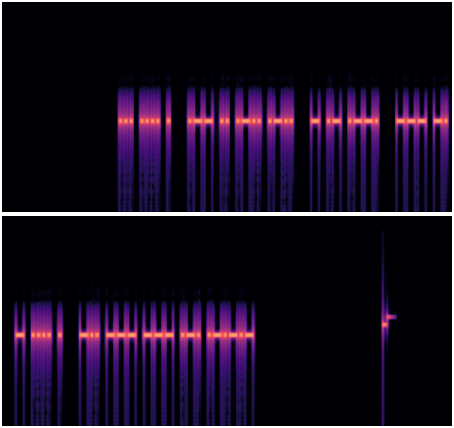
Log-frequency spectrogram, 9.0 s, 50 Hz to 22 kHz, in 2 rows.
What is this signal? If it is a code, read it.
Morse code, heard as a keyed tone, about 44 wpm, 700 Hz. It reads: SHE WILL TAP ON THE DOOR.
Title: Sentences from Top 1400 Words 45wpm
